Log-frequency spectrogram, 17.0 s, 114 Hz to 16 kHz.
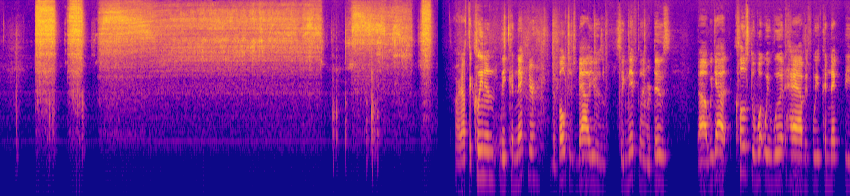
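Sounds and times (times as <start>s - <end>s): aerosol spray hissing: 0.7s - 1.7s, 7.0s - 8.7s.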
